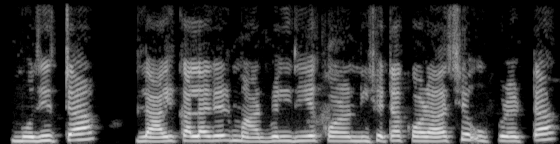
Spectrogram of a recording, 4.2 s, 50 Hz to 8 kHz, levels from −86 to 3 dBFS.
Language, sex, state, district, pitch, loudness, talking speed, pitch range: Bengali, female, West Bengal, Dakshin Dinajpur, 245 Hz, -15 LUFS, 185 wpm, 240-265 Hz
